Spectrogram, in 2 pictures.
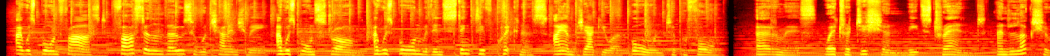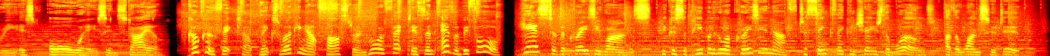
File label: Commercial, British, Female, Neutral Female Voice Over; English (British)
